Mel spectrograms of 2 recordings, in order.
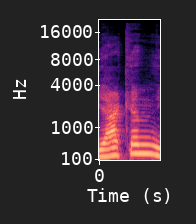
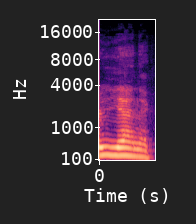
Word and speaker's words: Yanick: you say say it, as long as you don't call me Yaken, Yak, or anything, I go by Nick or Yanick, depending on if the person's having issues trying to say my name, right?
